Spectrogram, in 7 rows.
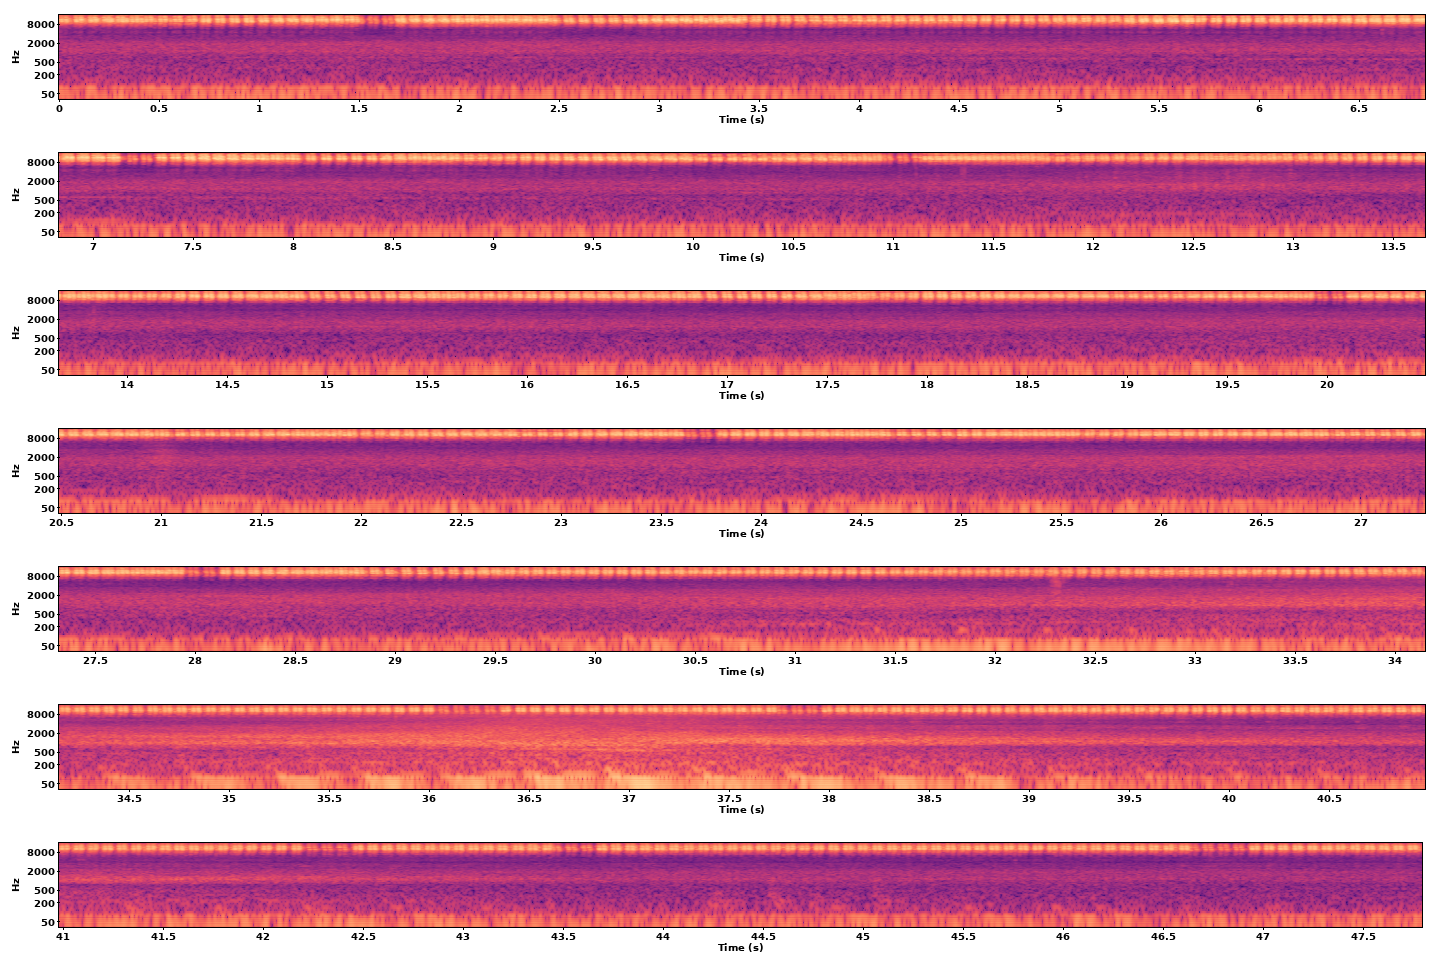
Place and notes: Bergius-/Willstätterstr., Neukölln, Berlin - industrial area, intense crickets
indistrial area at yet closed Bergiusstr., signs of ongoing construction works. evening ambience, intense crickets at the fence alomg the street.
(Sony PCM D50, DPA4060)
